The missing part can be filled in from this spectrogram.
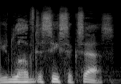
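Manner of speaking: normal talking voice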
